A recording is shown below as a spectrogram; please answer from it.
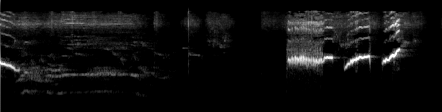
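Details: Greater green leafbird singing with its crest raised, in full varied song: a falling whistle, then a long level whistled note, a pause, and three loud, bright, rising slurred phrases.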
